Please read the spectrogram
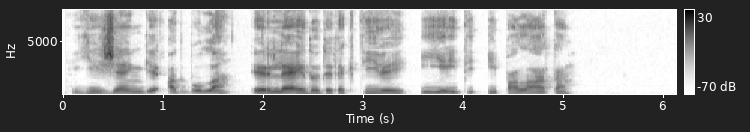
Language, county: Lithuanian, Panevėžys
